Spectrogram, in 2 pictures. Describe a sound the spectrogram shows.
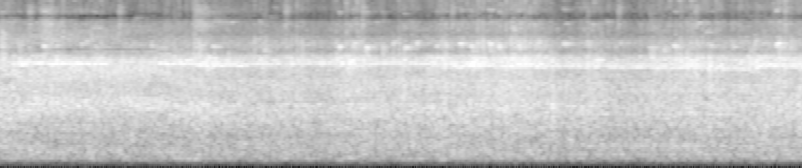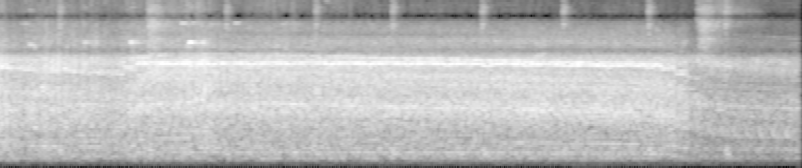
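A bus engine drones steadily while driving, then quiets as the bus slows down.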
